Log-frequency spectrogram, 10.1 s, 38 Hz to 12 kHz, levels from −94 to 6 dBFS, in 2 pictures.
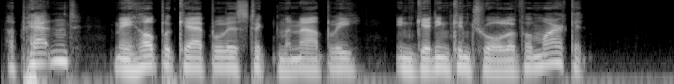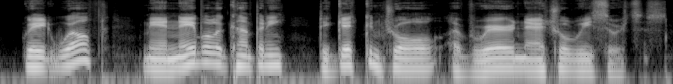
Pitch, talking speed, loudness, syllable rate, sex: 115 Hz, 155 wpm, -20 LUFS, 5.6 syllables/s, male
